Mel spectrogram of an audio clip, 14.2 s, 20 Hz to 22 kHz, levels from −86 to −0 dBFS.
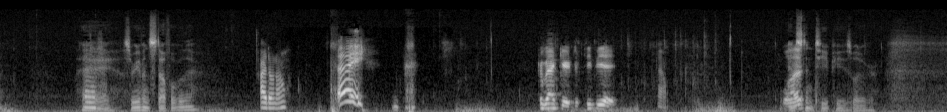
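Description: From 4.19 s to 7.33 s the audio turns rough and watery, with the top end dulled, then regains its clarity. This is a call bitrate drop: the connection's bandwidth estimate fell, and the encoder had to code far more coarsely and trim high frequencies. The degradation is consistent with a fall from around 96 kbps to roughly 28 kbps, bottoming out for about 1.6 s before the bitrate climbs back.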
